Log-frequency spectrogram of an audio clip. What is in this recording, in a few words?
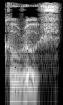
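"kurus", British English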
